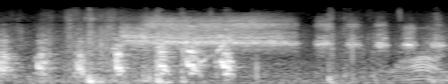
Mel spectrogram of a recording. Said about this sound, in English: Colette has brought a few of her chooks along, Bird.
